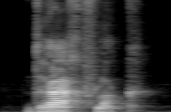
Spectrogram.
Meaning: 1. a planar support; a surface that supports something 2. an airfoil, the carrying plane of an airplane 3. support (within society or an organization), a base of support
- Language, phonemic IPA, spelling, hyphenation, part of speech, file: Dutch, /ˈdraːx.flɑk/, draagvlak, draag‧vlak, noun, Nl-draagvlak.ogg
